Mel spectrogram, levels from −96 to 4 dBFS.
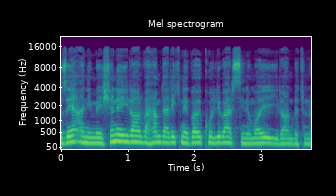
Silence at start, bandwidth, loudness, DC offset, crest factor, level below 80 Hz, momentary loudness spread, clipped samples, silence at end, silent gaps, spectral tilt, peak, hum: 0 s; 16 kHz; -22 LUFS; under 0.1%; 14 dB; -64 dBFS; 5 LU; under 0.1%; 0 s; none; -5.5 dB/octave; -8 dBFS; none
